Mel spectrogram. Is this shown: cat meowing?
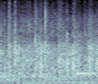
no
